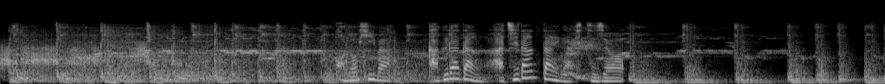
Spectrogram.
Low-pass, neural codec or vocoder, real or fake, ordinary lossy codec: 7.2 kHz; vocoder, 22.05 kHz, 80 mel bands, WaveNeXt; fake; none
